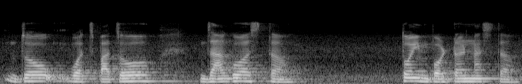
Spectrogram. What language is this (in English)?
Konkani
